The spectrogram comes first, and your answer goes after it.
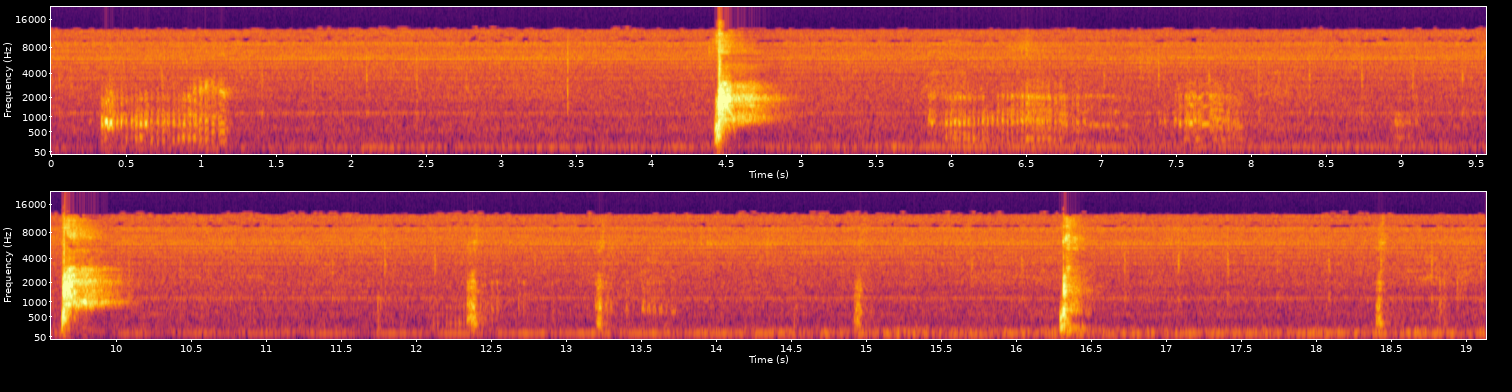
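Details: Dog barking near Chihuahua puppies that are startled by it: sharp, loud barks burst out about every five seconds, with softer yips and rough growly sounds between them over a low steady hum.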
